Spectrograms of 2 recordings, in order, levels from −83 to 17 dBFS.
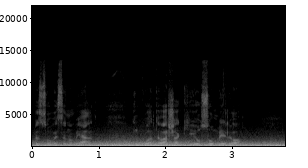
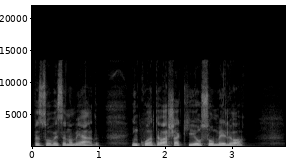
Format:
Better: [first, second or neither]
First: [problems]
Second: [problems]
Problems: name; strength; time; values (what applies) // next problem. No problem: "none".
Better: second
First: wind noise on the microphone; heavy; 2 dB above the speech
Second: none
